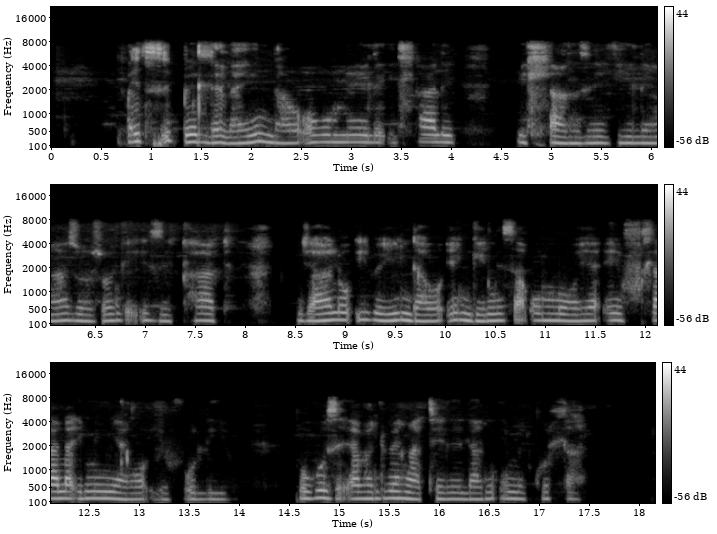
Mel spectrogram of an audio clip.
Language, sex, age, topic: North Ndebele, female, 36-49, health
